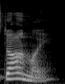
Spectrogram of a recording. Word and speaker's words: Donley: My name is Donley, the other said. He pronounced it that way crisply, running the syllables together.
